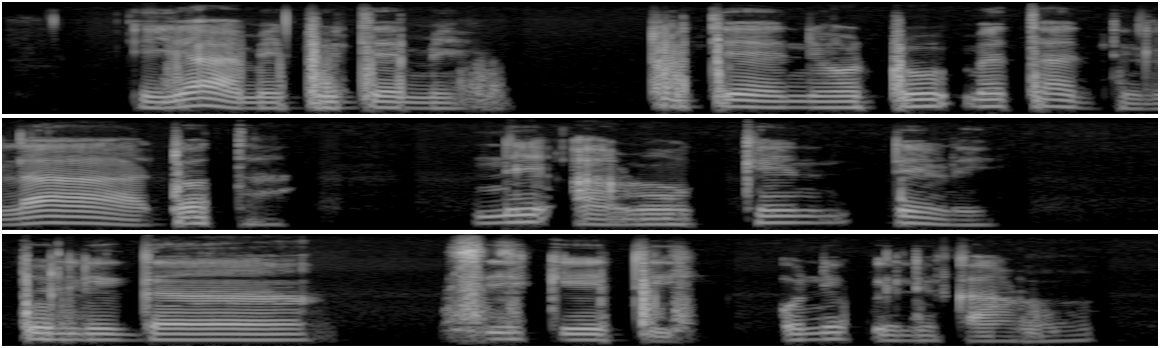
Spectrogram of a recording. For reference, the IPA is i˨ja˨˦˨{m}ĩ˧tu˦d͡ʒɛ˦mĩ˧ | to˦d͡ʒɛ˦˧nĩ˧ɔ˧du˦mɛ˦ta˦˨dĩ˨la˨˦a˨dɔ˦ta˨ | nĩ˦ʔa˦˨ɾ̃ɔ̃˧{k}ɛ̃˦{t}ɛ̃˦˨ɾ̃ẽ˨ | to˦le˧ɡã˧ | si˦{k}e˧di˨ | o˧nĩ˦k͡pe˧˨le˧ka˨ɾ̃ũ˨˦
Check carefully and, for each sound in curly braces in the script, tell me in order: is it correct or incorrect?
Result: correct, correct, incorrect: d, correct

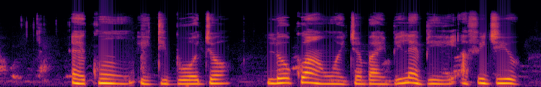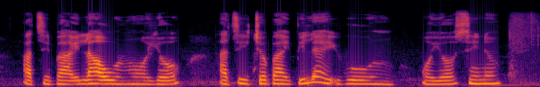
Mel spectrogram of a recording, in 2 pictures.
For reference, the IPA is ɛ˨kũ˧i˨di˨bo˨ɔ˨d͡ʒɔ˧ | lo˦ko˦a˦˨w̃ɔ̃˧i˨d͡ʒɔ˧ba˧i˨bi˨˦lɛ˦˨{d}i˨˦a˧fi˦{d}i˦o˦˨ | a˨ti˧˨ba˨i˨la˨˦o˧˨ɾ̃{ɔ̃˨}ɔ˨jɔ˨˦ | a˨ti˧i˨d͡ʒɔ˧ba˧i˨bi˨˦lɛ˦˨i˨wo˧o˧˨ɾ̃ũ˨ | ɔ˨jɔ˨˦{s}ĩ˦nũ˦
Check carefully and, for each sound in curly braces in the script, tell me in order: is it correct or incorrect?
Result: incorrect: b, incorrect: d͡ʒ, incorrect: ũ˨, correct

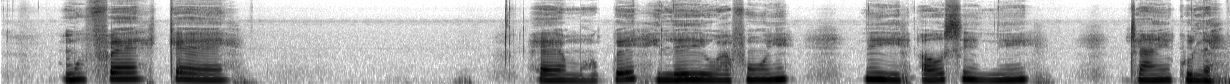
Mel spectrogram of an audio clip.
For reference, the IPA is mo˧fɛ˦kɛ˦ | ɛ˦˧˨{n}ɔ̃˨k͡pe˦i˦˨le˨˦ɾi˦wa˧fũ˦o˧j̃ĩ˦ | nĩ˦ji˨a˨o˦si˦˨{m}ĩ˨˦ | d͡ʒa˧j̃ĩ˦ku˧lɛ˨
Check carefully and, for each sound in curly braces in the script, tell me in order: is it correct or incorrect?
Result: incorrect: m, incorrect: n

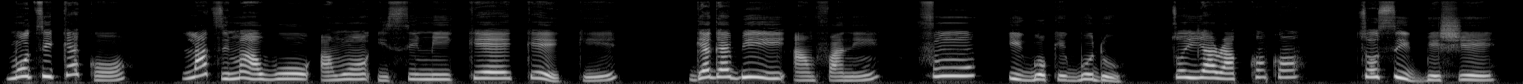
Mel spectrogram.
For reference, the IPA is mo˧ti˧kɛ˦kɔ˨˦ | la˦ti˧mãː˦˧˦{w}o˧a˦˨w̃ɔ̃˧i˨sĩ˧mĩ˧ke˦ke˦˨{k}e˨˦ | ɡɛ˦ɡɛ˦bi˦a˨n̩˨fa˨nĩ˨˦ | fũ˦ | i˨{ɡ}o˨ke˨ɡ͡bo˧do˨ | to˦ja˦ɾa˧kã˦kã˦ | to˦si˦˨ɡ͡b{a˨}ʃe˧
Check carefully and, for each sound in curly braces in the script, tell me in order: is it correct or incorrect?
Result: correct, correct, incorrect: ɡ͡b, incorrect: e˨

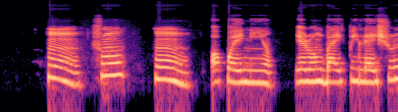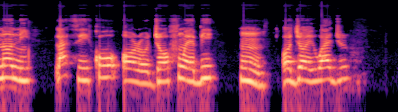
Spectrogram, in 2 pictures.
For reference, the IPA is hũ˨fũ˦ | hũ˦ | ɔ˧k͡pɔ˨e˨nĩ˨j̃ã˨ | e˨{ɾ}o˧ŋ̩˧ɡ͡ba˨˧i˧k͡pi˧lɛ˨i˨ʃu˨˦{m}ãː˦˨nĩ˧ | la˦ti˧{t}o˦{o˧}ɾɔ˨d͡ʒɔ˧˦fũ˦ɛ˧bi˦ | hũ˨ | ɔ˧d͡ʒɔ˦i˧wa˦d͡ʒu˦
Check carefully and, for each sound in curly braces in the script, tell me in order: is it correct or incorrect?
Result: correct, incorrect: n, incorrect: k, incorrect: ɔ˧

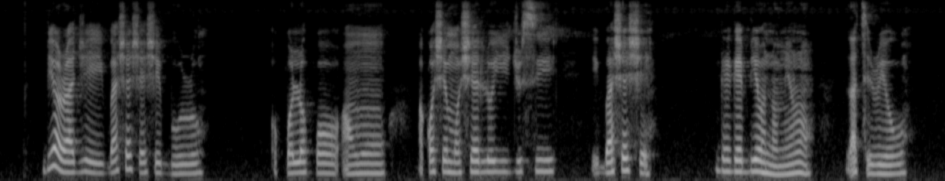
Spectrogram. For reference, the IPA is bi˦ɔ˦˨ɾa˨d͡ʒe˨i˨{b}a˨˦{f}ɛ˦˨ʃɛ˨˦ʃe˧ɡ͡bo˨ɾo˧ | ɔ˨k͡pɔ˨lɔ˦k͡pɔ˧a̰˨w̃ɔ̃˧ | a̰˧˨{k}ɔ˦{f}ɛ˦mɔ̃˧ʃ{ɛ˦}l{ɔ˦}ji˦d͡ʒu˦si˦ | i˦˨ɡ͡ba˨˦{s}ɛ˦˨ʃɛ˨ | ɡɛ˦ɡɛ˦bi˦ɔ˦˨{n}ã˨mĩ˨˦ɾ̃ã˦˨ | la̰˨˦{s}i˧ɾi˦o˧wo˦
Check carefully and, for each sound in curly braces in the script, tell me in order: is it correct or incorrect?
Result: incorrect: ɡ͡b, incorrect: ʃ, correct, incorrect: ʃ, correct, incorrect: o˦, incorrect: ʃ, correct, incorrect: t

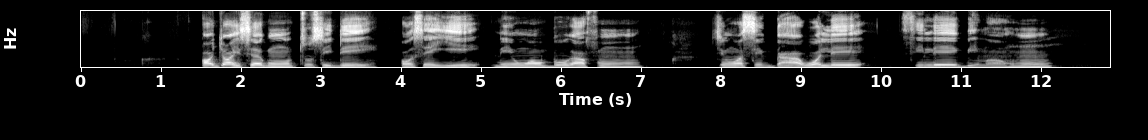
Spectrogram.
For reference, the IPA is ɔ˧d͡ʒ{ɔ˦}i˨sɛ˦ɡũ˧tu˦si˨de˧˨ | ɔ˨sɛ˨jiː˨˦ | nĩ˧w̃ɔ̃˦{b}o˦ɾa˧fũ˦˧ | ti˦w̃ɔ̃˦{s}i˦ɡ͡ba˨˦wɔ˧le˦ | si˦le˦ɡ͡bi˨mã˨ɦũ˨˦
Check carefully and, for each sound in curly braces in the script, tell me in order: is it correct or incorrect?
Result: correct, correct, correct

